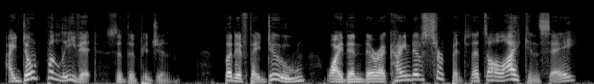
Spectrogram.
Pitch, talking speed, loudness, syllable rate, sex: 160 Hz, 230 wpm, -20 LUFS, 5.5 syllables/s, male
